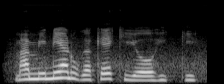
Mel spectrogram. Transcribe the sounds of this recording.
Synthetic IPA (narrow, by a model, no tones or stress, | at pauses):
mamineaɾuɣakɛkijɔɦiki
